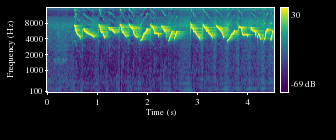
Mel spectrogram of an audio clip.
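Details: Male Oriental white-eye, a fighter bird, singing a loud, rapid string of high, sharp downslurred whistled notes, about four per second, in two bursts with a short break, meant to provoke other birds to answer.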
